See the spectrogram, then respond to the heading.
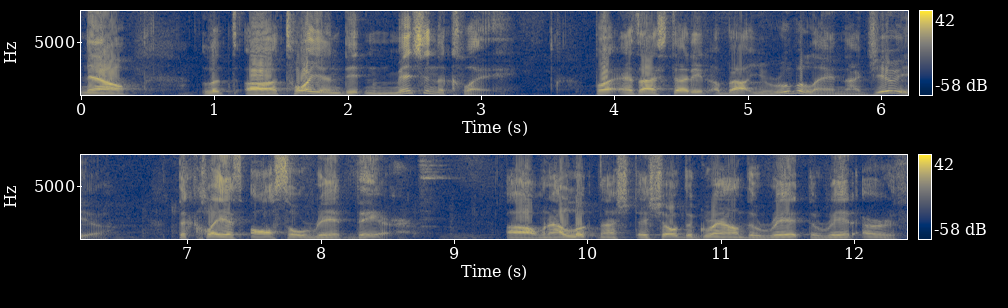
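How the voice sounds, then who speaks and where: A man with a Southern US accent talks at a medium pitch and a moderate pace, with ordinary pitch variation. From Alabama, Huntsville. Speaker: visual artist. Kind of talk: artist talk with audience Q&A. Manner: casual, conversational.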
